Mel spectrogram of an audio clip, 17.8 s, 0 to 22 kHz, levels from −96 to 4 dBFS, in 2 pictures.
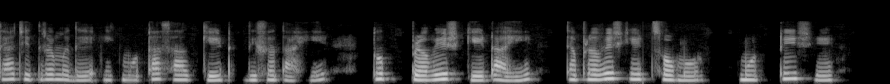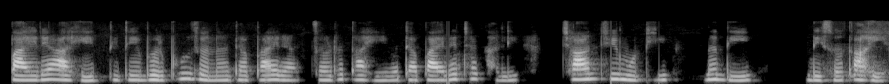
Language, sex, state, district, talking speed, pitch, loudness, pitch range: Marathi, female, Maharashtra, Dhule, 120 wpm, 215 Hz, -26 LUFS, 205-235 Hz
